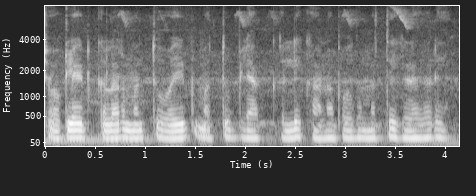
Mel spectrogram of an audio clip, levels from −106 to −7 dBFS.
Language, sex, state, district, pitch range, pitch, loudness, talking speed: Kannada, male, Karnataka, Koppal, 115-120 Hz, 115 Hz, -19 LUFS, 145 wpm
